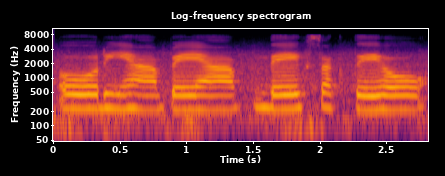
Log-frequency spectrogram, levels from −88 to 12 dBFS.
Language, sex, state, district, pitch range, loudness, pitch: Hindi, female, Haryana, Jhajjar, 215-230 Hz, -12 LUFS, 220 Hz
